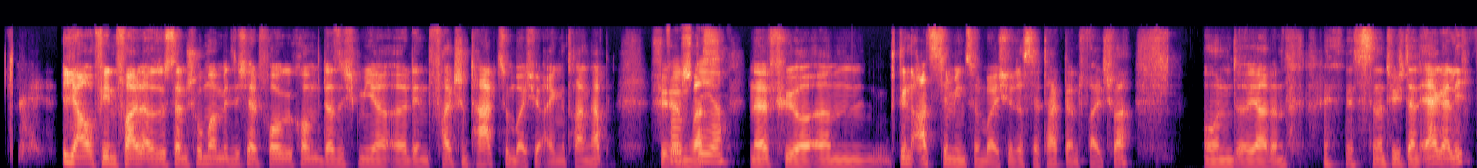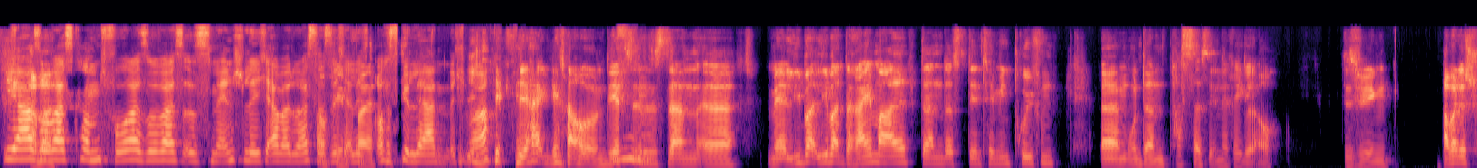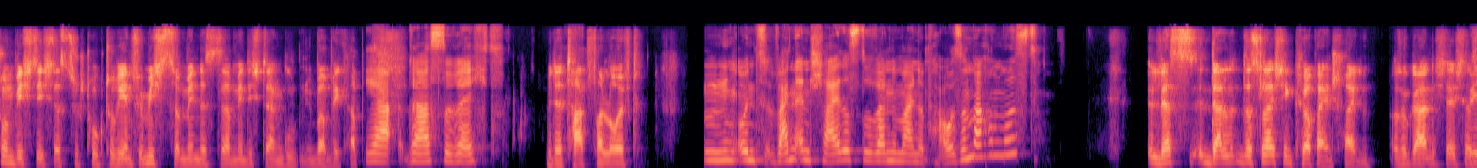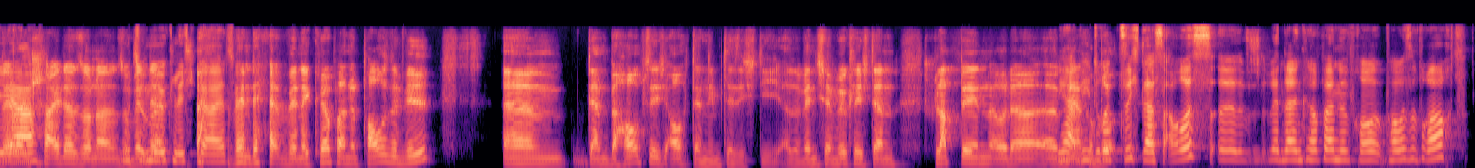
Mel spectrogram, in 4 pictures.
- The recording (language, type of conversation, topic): German, podcast, Wie organisierst du deine Hobbys neben Arbeit oder Schule?
- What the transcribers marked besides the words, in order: laughing while speaking: "ist es"; other background noise; laughing while speaking: "draus"; laughing while speaking: "ja, genau"; chuckle; laughing while speaking: "wenn der"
